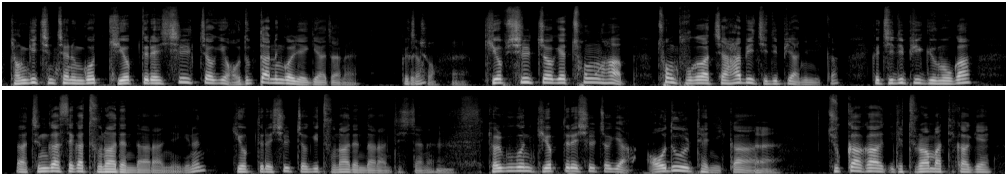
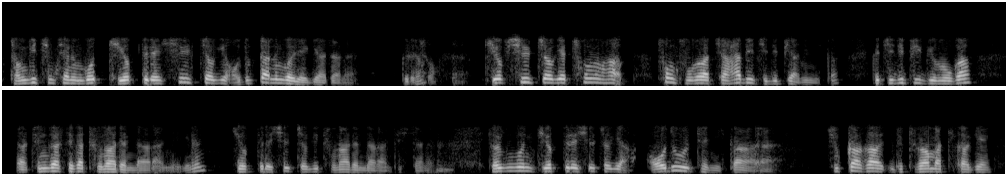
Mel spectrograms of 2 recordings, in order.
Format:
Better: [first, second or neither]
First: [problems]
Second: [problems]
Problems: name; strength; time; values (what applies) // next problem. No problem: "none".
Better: first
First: none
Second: phone-call audio; poor line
